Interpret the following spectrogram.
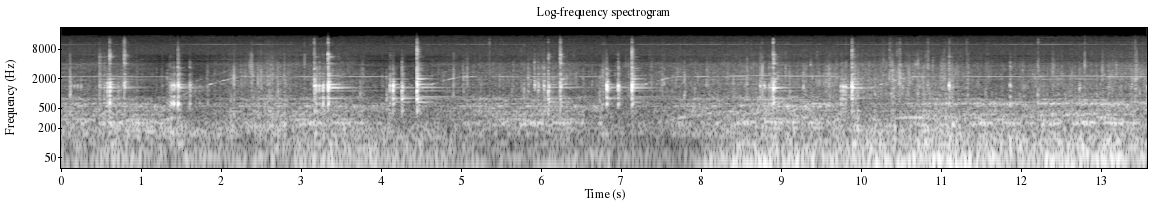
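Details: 2018 40kWh Nissan Leaf near 5,000 miles, GoPro on front wing: sharp irregular clicks and clunks from front driver's side creeping slowly, when moving off or stopping in ePedal and transitioning to regen; mechanical cause suspected, unconfirmed.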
